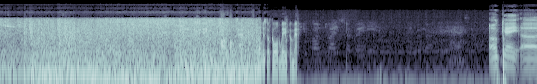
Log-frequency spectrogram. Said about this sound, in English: Alright, so those torpedoes are going to hit the platform pretty soon. Pretty soon. You can barely hear them when they hit the platform.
